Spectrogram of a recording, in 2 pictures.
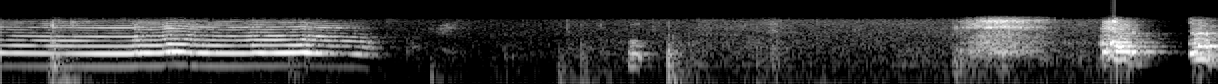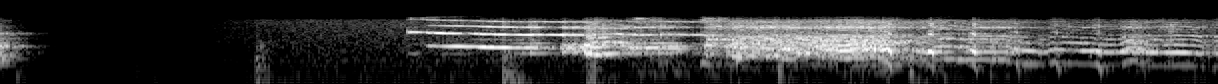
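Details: Guard dog whimpers over a puzzling squeaky toy: a wavering high whine opens, then sharp squeaks and a short silence, before a second rising, tremulous whine that falls and continues to the end.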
